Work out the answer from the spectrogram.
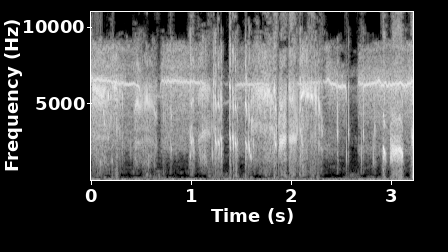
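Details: Swiftlets' lure call in a short burst: shrill, chattering chirps tumble over one another while a sustained piercing tone rings steadily above them.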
